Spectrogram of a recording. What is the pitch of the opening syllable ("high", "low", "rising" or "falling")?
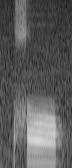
low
